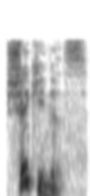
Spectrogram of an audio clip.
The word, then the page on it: shakiness: British English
